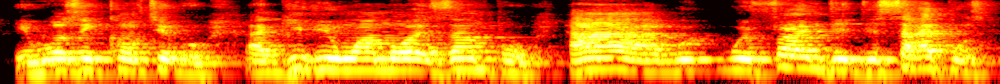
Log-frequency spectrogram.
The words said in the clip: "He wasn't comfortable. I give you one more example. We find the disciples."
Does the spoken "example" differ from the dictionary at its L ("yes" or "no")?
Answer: yes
